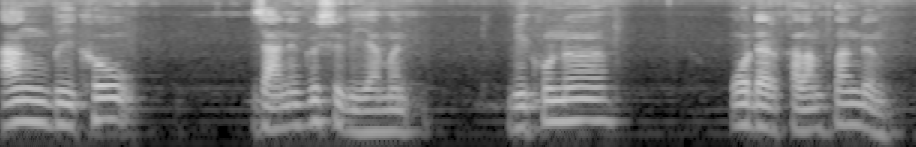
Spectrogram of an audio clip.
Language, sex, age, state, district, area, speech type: Bodo, male, 18-30, Assam, Kokrajhar, rural, spontaneous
